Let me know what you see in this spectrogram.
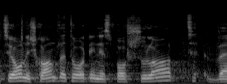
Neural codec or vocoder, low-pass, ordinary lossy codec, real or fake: none; 10.8 kHz; none; real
